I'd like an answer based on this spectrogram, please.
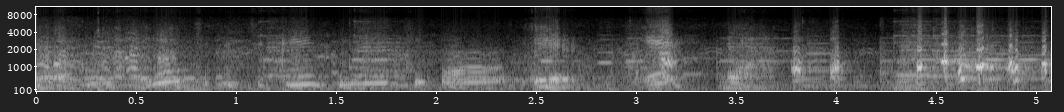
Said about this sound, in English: Well, what are we gonna do for a chicken now? Must be a stranger in this flock someplace.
